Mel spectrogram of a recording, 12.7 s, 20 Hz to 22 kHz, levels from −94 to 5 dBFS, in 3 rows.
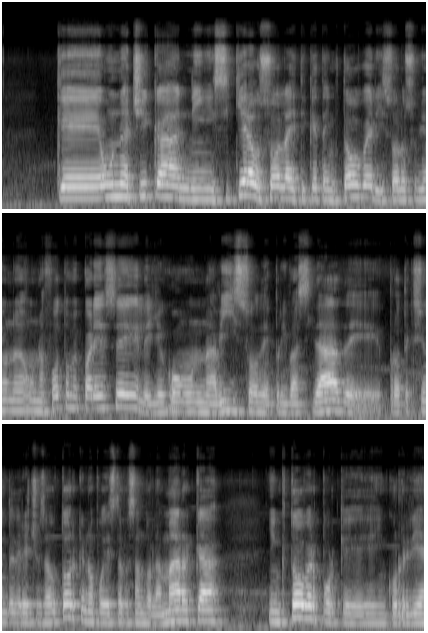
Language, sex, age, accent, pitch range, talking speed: Spanish, male, 20-39, Mexican, 140-190 Hz, 185 wpm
